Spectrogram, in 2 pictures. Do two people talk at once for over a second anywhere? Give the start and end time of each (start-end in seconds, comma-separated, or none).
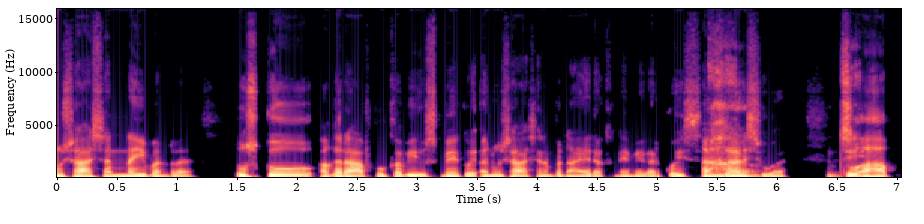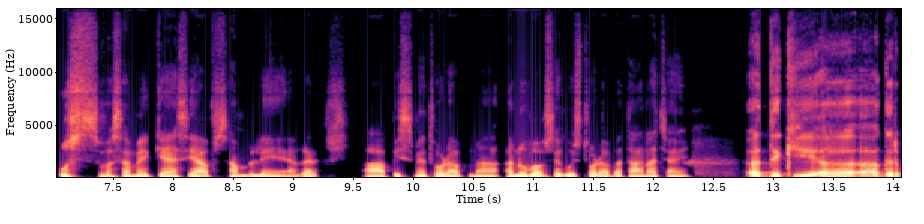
none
